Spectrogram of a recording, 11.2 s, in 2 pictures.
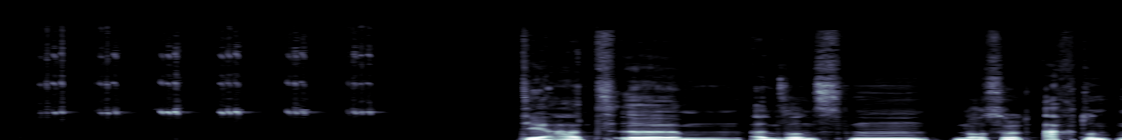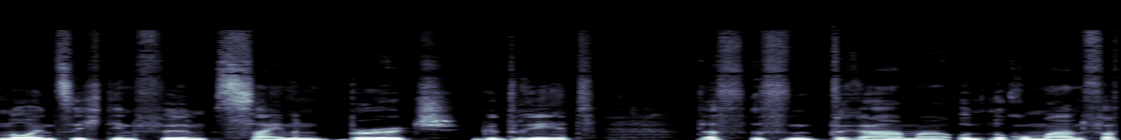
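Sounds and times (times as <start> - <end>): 
crickets chirping sound effect: 0.2 - 2.0
speech: 2.6 - 11.2.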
